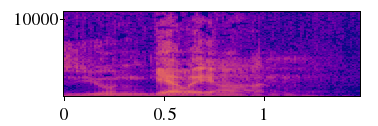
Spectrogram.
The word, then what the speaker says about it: euangelion: Now, the other word is euangelion. That's how that's pronounced.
